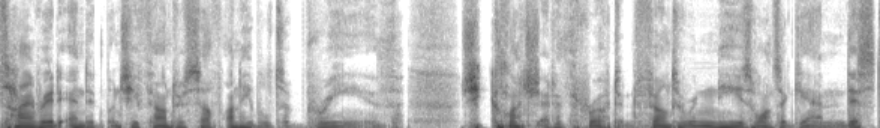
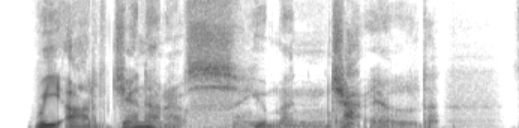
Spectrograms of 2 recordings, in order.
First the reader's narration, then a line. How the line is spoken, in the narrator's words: Sajayaki said to her, this time in a low, menacing voice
